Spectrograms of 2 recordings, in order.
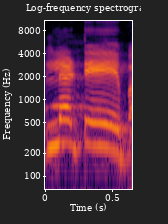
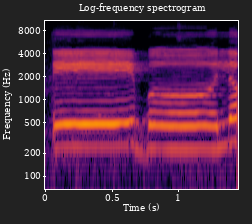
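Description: First: लटेब echoed back with a falling, doubting tune; repeating the wrong reading. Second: टेबल stretched slowly, each syllable clear; correct word, drawn out. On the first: Retold or imitated. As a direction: echo the child's mistake लटेब. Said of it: "आता लटेब असतं का". (लटेब हे चुकीचे वाचन नकली सुरात) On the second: Shown as a demonstration. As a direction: model टेबल slowly for the child. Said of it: "लिही बरं टेबल". (टेबल हळू, स्पष्ट उच्चार)

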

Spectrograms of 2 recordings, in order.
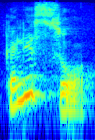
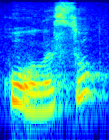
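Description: First: Колесо said kaliso, stressed on -СО; Russian end stress. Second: Колесо stressed on КО-; Ukrainian first-syllable stress. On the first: Teacher gives Russian form, колесо stressed on the ending. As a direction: hit the last syllable of колесо. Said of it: "російське". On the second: Teacher gives Ukrainian form, колесо stressed on first syllable. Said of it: "українське". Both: Shown as a demonstration.

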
